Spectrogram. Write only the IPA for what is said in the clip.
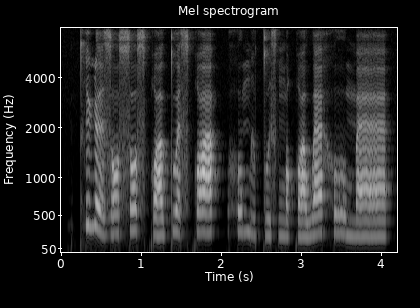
t̪ʰi˦ɳɛ˨zɔ˧ sɔ˦˨sqʷa˨˦tʷæ˦˨sqʷa˦ | ho˦mi˨tʷi˨s ŋɔ˨qʷa˨wæ˦ ho˦˨ mæ˧

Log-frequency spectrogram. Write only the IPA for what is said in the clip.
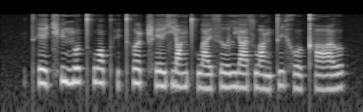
t̪ʰe˧˥ɪ̯t͡ɕʰy˥˩n̪o˥ʊ̯ t̪ʰwɔ˥˩pʰy˩t̪ʰɤ˥ ʈ͡ʂʰe˧˥ɪ̯ɕjɑ˧˥ŋ t̪ʰwa˨˩ɪ̯sɹ̩˧˥ ljä˧˥swɑ˨˩ŋt̪i˥˩ xo˨˩ʊ̯kʰɑ˧˥ʊ̯

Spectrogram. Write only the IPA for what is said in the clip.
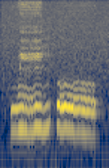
wẽːŋpoː

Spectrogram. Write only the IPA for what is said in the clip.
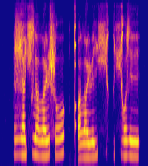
ɮaçlɛ lˠɛɭɬɔ | qʼʊlˠɪɭiç | çɔze

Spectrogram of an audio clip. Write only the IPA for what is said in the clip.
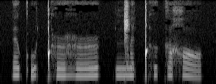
ɛkʷʼə˞ǃʰə˞ ɦə˞ | ŋ͡ǁɛǃʰɯkɐχɔ

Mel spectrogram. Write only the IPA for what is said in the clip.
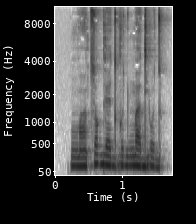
ŋ͡mɑ̃t͡sɔ ɡɛdɡod ŋ͡madjod

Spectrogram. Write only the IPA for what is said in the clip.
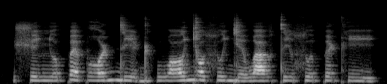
ʃɪɲʊ pɛpʁʷɪɖ diɖ | wɔɟɔ sʷiɟɪ wavtisʷɪ pɪʈʰi

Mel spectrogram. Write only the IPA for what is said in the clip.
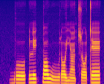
bo˦ | le˦ k͡pɔ˦wuː˨ɾɔ˨ jã˨t͡sɔ˨ tɛ˦

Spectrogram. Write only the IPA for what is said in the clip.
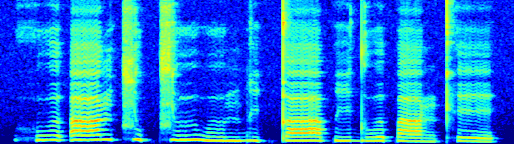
hu˩˧ə̯ ʔaː˧˥ŋt͡ɕu˥˨p̚t͡ɕɯː˧˥ ʋɯː˩ŋbi˧˩k̚t̪aː˧ pi˩˧du˩˧ə̯paː˧˩ŋkʰe˧˩

